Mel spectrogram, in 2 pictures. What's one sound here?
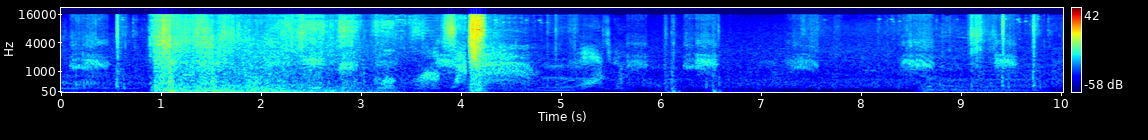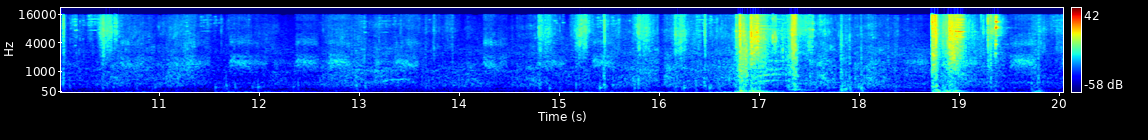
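A pistol fires loud single shots.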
